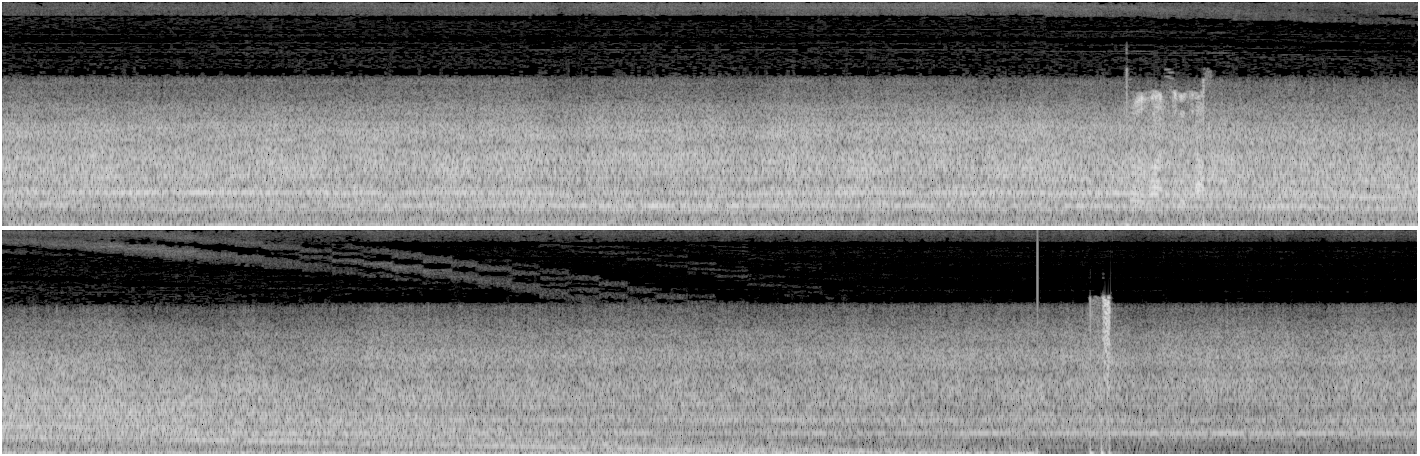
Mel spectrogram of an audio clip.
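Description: A jet airliner's engines roar loudly and steadily.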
